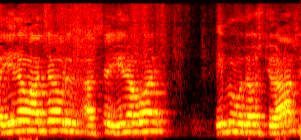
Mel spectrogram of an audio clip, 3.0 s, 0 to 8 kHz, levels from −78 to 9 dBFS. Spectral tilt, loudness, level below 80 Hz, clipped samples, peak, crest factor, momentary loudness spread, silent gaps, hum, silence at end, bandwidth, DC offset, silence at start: -5.5 dB/octave; -13 LUFS; -54 dBFS; under 0.1%; -2 dBFS; 12 dB; 9 LU; none; none; 0 s; 7.6 kHz; under 0.1%; 0 s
